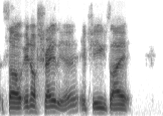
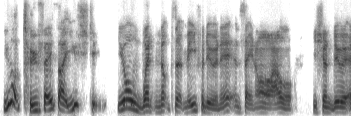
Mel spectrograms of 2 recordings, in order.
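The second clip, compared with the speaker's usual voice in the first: high, heated retelling of an outburst; half-playful indignant telling-off; mock angry rant; 5 semitones higher than usual. Venting to the host about two-faced housemates, mock angry.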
